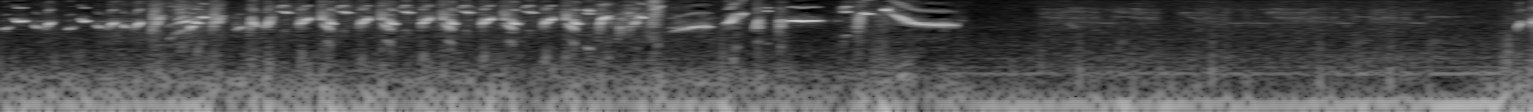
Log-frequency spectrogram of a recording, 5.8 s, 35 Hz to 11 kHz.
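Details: Goldfinch of the Algerian Constantine song style, recorded in 2021, delivering a quick burst of bright, metallic twittering and trills that ends in descending whistled slurs, followed by near silence with a low electrical hum.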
